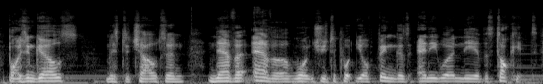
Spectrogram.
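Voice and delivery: ordinary delivery

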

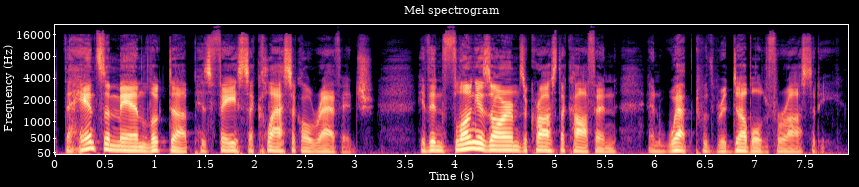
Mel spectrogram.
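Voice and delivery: plain reading voice

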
